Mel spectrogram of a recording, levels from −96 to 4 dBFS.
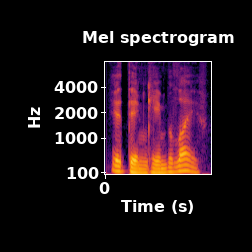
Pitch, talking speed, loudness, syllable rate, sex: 120 Hz, 280 wpm, -16 LUFS, 5.2 syllables/s, male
